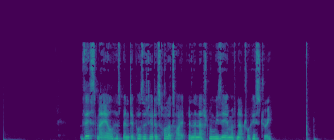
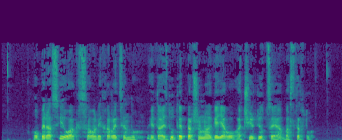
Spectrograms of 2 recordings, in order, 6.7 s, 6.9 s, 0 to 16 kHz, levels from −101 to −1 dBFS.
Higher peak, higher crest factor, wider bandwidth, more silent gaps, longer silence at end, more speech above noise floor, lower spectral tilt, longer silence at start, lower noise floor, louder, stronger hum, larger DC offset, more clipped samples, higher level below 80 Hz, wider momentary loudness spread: second, -30 dBFS vs -4 dBFS; about the same, 18 dB vs 20 dB; about the same, 11.5 kHz vs 11.5 kHz; neither; second, 0.35 s vs 0.6 s; first, over 46 dB vs 42 dB; about the same, -4.5 dB/octave vs -5.5 dB/octave; second, 0.05 s vs 0.65 s; first, under -90 dBFS vs -65 dBFS; second, -45 LUFS vs -24 LUFS; neither; neither; neither; second, -84 dBFS vs -54 dBFS; first, 14 LU vs 10 LU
